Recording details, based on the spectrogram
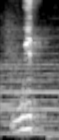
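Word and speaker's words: huit: ya Jadi duit Hai angka 8 kita lafalkan nya dengan width ya Jadi sama sekali tidak ada bunyi ha didalamnya adanya bunyi wek ya with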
